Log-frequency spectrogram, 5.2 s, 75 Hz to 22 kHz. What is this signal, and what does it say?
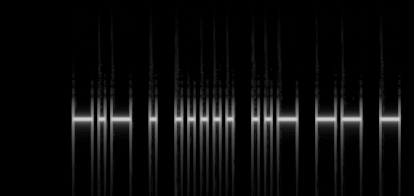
Morse code, heard as a keyed tone, about 15 wpm, 700 Hz. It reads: KE5UMT
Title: USA Call Signs - 6 Characters - Repeated 2x - 15wpm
